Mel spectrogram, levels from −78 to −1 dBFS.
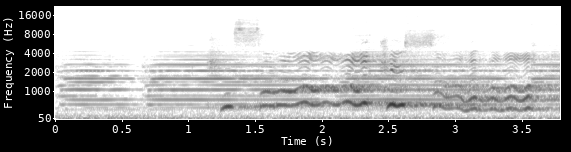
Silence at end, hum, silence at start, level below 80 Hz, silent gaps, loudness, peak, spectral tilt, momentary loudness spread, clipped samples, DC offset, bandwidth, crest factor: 0 s; none; 0 s; -56 dBFS; none; -33 LUFS; -16 dBFS; -3 dB/octave; 15 LU; under 0.1%; 0.1%; 16 kHz; 18 dB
